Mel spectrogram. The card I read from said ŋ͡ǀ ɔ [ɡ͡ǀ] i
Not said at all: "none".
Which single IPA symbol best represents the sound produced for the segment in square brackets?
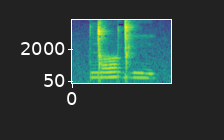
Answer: ɡ͡ǀ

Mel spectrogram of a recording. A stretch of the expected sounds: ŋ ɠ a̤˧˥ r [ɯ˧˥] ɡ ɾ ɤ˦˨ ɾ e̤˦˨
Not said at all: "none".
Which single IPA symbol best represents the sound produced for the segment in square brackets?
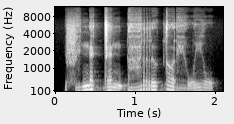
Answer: ɯ˧˥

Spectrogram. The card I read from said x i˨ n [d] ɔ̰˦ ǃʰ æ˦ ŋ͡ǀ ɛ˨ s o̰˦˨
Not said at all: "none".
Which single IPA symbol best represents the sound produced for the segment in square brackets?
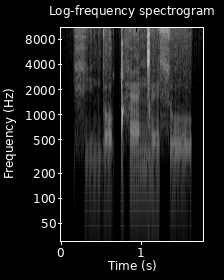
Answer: d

